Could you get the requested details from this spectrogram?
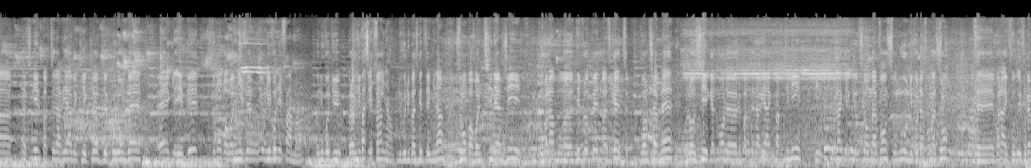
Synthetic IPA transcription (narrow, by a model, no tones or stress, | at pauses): maʁt̪iniləpaʁt̪ənaʁjaːvɛkleklœb̚d̪əkɔlɔ̃bɛɛɡlebeʒyst̪əmɑ̃puʁavwaʁynivɛʁt̪ionivod̪efamɛ̃onivod̪yvwalaonibasɛt̪aminɛ̃onivod̪ybaskʲɛt̪feminɛ̃ʒyst̪əmɑ̃puʁavwaʁynsinɛʁʒi | uvwalapuʁød̪evlɔpeləbaskʲɛt̪ | d̪ɑ̃ləʃablɛ | ɔ̃naosieɡalmɑ̃lələpaʁt̪ənaʁjaːvɛkmaʁt̪inikʲivwalakɛkiɛosiɔ̃navɑ̃syʁnuonivod̪lafɔʁmasjɔ̃ | sɛvwalailfoilfovʁɛ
